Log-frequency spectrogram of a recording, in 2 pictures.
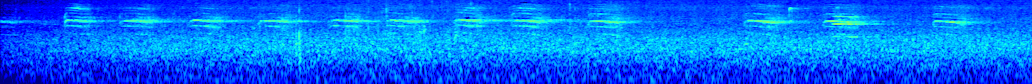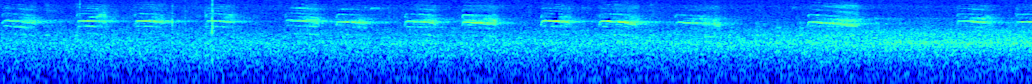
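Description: Faint birdsong: a bird repeating short, high chirps about twice a second, with two brief pauses, over faint steady background noise.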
